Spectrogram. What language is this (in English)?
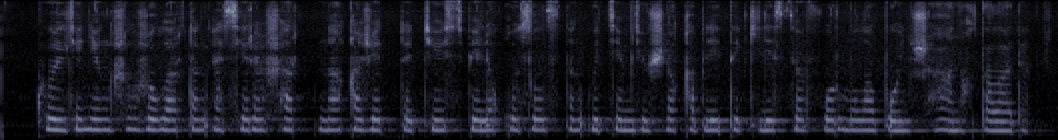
Kazakh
